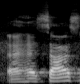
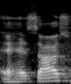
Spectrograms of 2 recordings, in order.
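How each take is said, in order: First: एहसास misspoken as "ah-saas"; wrong a opening. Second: एहसास as "eh-saas"; correct e opening. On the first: Teacher showing the error, एहसास starting "ah". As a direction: open एहसास on a. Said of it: "एहसास नहीं होता". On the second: Teacher correcting it, एहसास starting "eh". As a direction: open एहसास on e. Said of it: "एहसास होता है". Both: Shown as a demonstration.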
